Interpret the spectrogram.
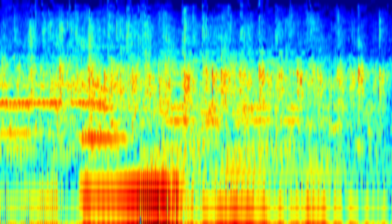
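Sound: audience hand clapping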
